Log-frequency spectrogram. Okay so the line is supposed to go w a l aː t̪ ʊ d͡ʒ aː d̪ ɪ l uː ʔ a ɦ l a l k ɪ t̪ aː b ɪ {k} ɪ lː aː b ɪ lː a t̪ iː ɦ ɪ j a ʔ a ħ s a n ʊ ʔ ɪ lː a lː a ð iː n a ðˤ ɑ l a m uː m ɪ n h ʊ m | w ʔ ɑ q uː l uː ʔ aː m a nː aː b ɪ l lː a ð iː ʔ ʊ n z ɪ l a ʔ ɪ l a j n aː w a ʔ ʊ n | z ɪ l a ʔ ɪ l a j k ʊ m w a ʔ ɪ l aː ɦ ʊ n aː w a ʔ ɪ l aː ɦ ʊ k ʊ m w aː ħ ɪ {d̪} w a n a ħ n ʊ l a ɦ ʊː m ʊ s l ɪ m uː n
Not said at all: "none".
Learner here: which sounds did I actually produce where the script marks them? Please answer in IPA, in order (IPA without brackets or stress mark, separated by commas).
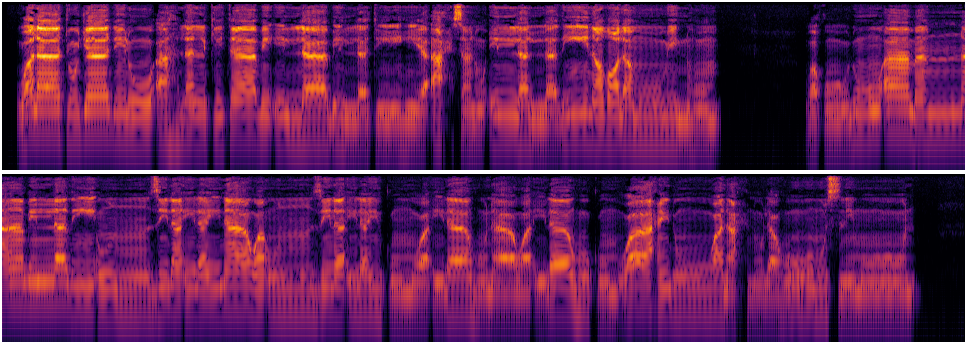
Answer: ʔ, d̪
